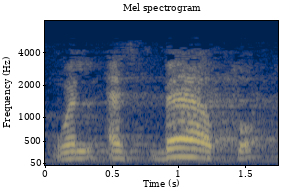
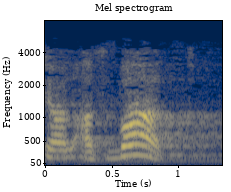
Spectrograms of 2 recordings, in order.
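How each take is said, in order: First: The word is said with light, thin sounds. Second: The word is said with heavy, emphatic sounds. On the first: The speaker calls it right. "كانوا كلها مرققة" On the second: The speaker calls it wrong. "فما تقولش الأسباط"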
